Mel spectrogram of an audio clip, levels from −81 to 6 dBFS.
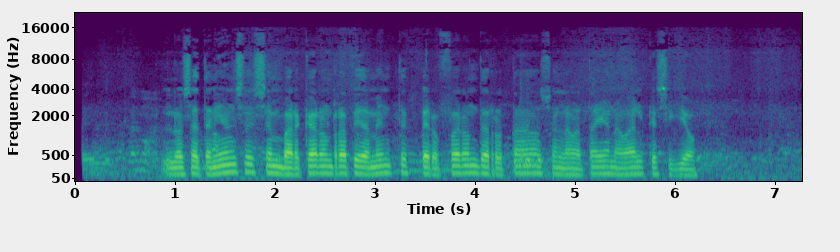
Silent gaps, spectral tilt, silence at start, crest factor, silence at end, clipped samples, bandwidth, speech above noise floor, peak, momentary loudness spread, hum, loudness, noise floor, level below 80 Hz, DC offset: none; -6 dB/octave; 0.05 s; 16 dB; 0 s; under 0.1%; 16.5 kHz; 20 dB; -2 dBFS; 17 LU; none; -17 LUFS; -37 dBFS; -44 dBFS; under 0.1%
